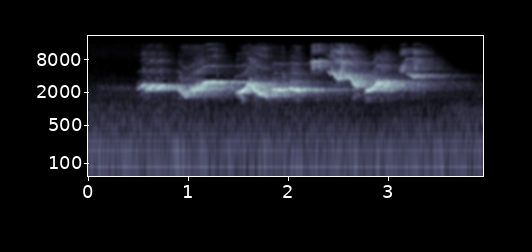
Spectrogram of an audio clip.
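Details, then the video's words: Common blackbird pouring out a continuous melodious phrase of flute-like whistles that glide between notes and rise into higher, squeakier twittering toward the end, in a calm, quiet place. "Κότσυφας. Blackbird Song & Calls"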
